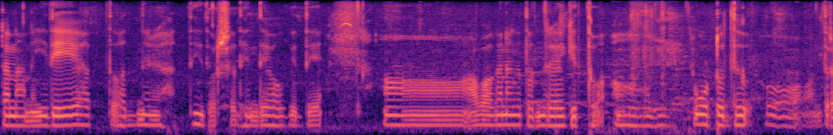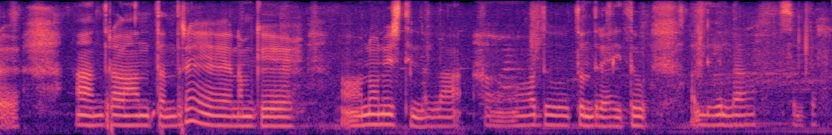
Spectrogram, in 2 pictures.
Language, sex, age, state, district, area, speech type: Kannada, female, 60+, Karnataka, Dharwad, rural, spontaneous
